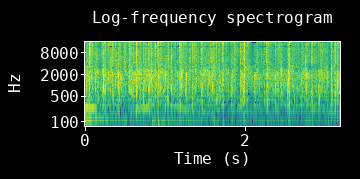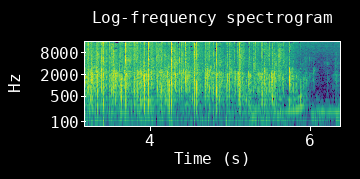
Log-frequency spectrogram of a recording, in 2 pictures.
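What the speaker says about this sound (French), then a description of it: "on peut applaudir bien fort Jésus" Congregation at a church service applauding loudly and steadily, a dense roar of many hands clapping for about six seconds before it fades away, with a voice faintly over it.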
